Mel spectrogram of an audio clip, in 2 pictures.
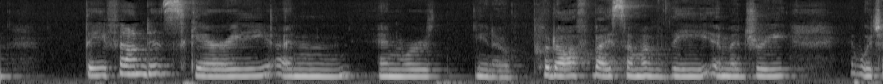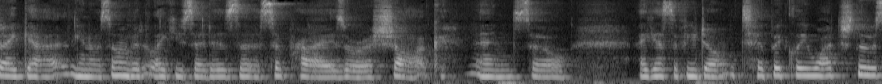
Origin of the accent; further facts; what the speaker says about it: Midwest, United States; I grew up in the Midwest where there were a lot of dandelions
